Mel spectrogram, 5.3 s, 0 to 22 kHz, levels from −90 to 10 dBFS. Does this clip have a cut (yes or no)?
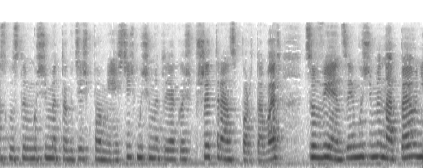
no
